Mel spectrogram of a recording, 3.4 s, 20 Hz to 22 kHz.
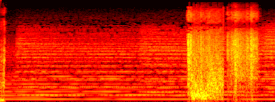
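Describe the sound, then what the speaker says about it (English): Gunshots in the 1994 DOS game Alone in the Dark 3 crack out as two short bursts over a droning, tonal game soundtrack. "Is he shooting at me?"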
